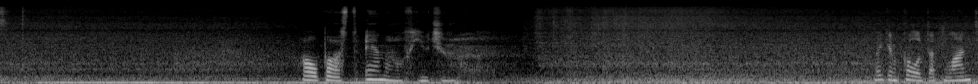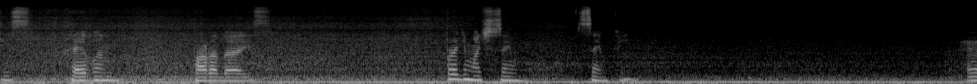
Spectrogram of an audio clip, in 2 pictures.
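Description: Small waves wash steadily onto a beach nearby.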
